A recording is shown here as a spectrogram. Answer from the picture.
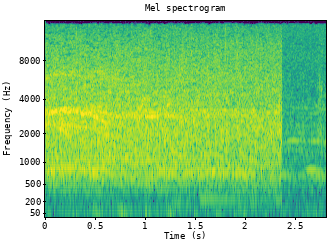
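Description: An audience applauds in a steady, dense wash of clapping that holds at an even level, then cuts off abruptly near the end, leaving a quieter tail.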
